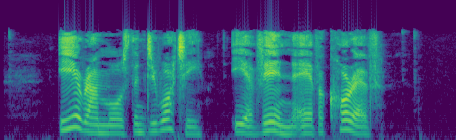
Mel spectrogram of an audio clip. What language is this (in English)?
Cornish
